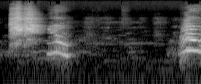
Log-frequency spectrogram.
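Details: A pet talking parrot making various sounds indoors: a rough squawk followed by a falling whistled call, a pause, then another harsh rising squawk.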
